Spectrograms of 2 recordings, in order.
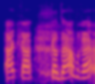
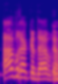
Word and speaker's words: abracadabra: Nou ja, ik kan het woord niet uitspreken. Acra cadabra. Abracadabra.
